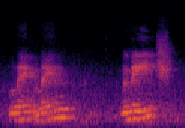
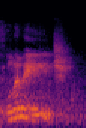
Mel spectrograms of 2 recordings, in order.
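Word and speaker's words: Laneige: buy some more um the guy said and I was like why I was saying it so wrong and he was like I was saying it wrong too but yeah it's linage and it's what I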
